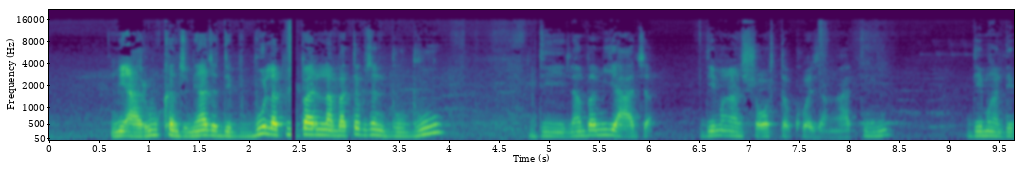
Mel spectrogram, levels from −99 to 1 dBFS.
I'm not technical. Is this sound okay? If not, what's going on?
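No. At 2.38 s a wireless microphone squelch dropout occurs: hiss rises, the speech cuts to near silence for about 50 milliseconds, then returns by 2.48 s. From 4.88 s to the end there is a sudden gain jump. The speech and background noise drop noticeably quieter together, likely from a level setting applied abruptly.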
